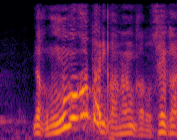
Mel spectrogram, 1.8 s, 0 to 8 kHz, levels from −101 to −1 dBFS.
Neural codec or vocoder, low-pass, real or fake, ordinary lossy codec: codec, 16 kHz, 4 kbps, FreqCodec, smaller model; 7.2 kHz; fake; none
